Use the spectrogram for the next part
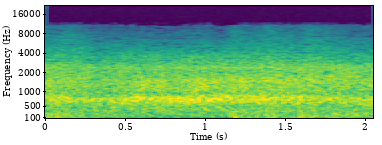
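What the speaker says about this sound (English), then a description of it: "There's a real expectant buzz in the stadium" Before a football match, an expectant stadium crowd gives off a broad, steady buzz of many distant voices. The murmur holds at an even level without distinct cheers.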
